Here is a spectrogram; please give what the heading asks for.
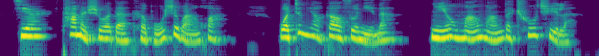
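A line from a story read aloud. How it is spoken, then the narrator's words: Laughing woman. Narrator (Chinese): 宝钗笑道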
